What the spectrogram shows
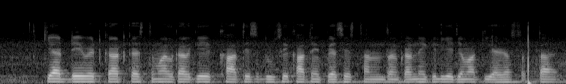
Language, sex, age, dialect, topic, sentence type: Hindi, male, 18-24, Awadhi Bundeli, banking, question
